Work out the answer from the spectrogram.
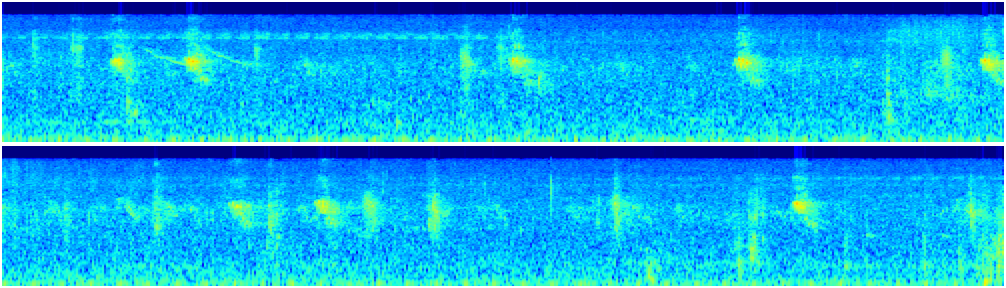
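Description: Small birds chirping: short, high, falling chirps scattered irregularly, over a low steady hum.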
